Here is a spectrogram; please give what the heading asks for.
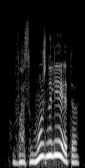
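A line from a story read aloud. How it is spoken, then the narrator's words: Exclamation. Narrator (Russian): воскликнул Нерон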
